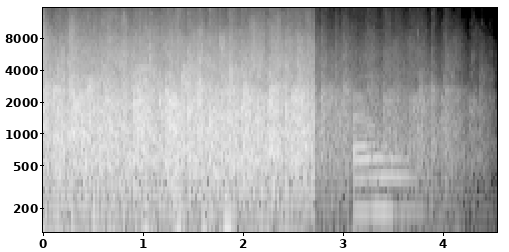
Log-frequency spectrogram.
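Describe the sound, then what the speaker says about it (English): An audience at a university talk gives a warm round of applause, dense and loud, that stops abruptly and leaves a brief soft tone fading out. "Mokoena with a warm round of an applause"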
